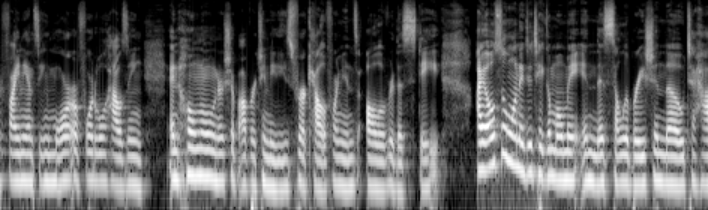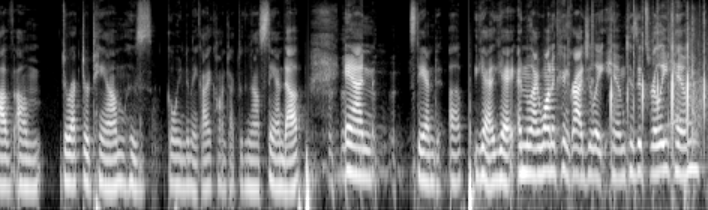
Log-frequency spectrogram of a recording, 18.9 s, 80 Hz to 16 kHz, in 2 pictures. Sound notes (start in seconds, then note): 13.7 laughter; 18.7 applause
